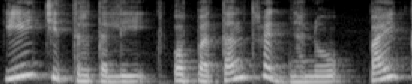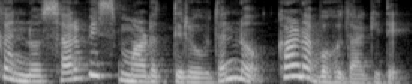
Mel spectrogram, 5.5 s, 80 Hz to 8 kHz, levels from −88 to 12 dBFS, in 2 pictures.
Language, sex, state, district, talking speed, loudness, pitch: Kannada, female, Karnataka, Bangalore, 100 wpm, -16 LUFS, 220 Hz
